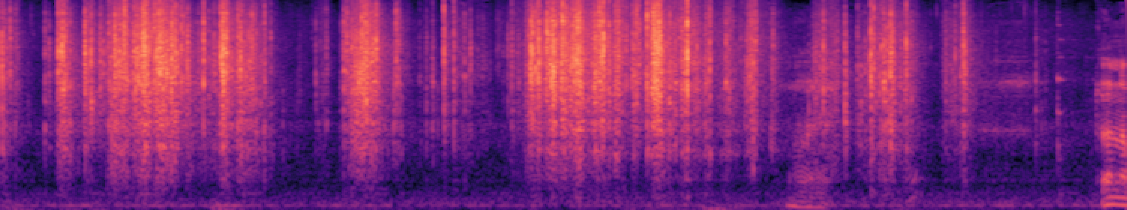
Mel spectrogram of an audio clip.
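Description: Parchment paper crinkles and rustles as it is folded.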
